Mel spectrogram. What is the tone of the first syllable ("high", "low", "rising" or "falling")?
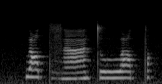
high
